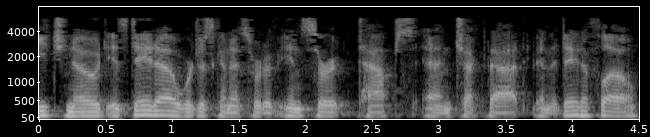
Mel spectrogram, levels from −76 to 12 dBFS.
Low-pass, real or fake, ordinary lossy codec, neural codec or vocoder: 7.2 kHz; real; MP3, 24 kbps; none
